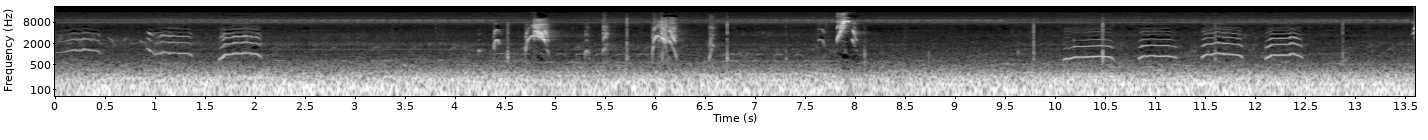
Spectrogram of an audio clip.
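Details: Young wild monkey crying out for a missing friend, giving bursts of short arched wails at the start and again near the end, separated by sharp clicking snaps, with a continuous low background rumble.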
